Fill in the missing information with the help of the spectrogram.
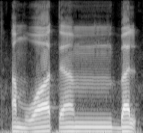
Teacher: یہاں نون تنوین کا اقلاب ہوگا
